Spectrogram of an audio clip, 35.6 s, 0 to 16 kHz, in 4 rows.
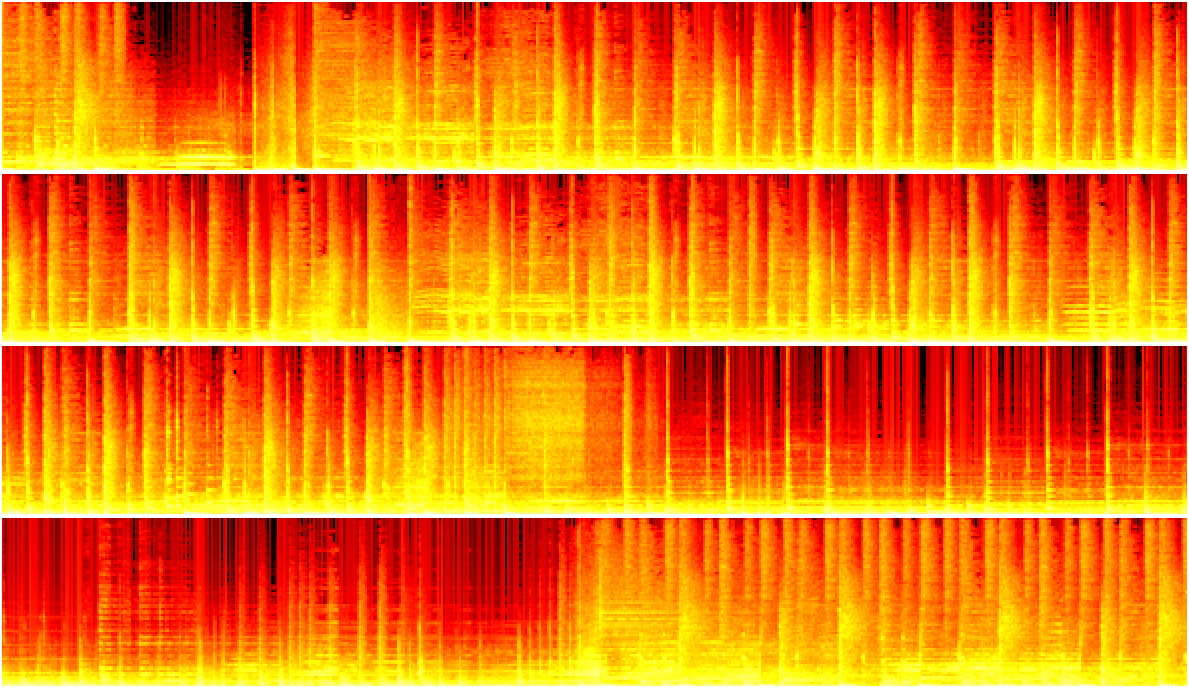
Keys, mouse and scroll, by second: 14.0 alt+click, 17.8 ctrl+v, 33.7 0.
